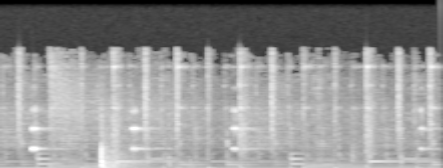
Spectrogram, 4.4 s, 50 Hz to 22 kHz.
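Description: Background music over which an InVue IR2 sounder key gives a short high chirp about once a second, its alert that a cabinet has been left unlocked. A single sharp knock about a second in.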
